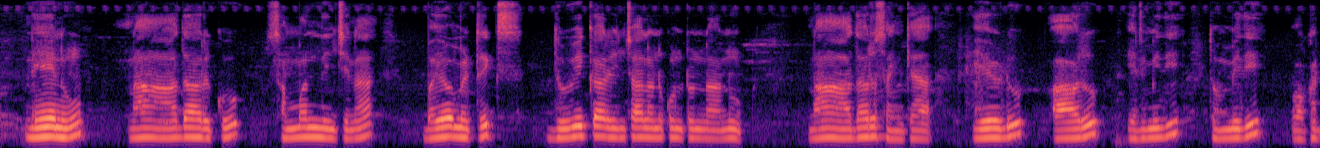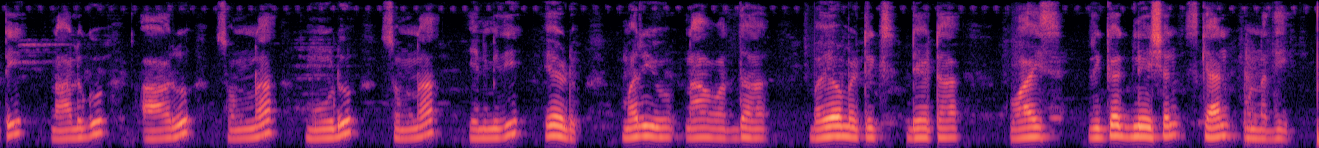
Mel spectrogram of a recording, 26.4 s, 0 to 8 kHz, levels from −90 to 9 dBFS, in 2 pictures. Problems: constant background noise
